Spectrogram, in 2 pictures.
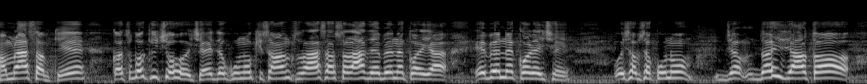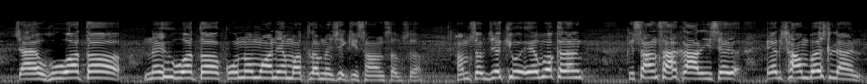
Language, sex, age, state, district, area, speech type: Maithili, female, 60+, Bihar, Sitamarhi, urban, spontaneous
